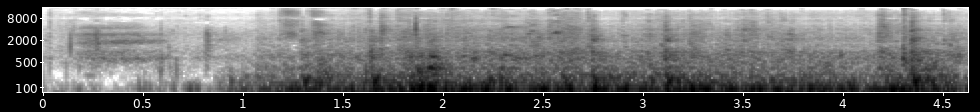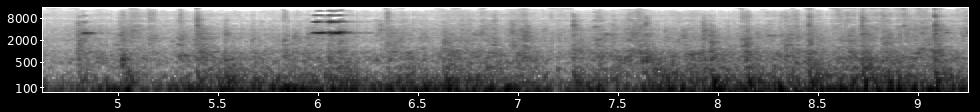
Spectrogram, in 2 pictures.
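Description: A vehicle engine rumbles loudly and rattles along.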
